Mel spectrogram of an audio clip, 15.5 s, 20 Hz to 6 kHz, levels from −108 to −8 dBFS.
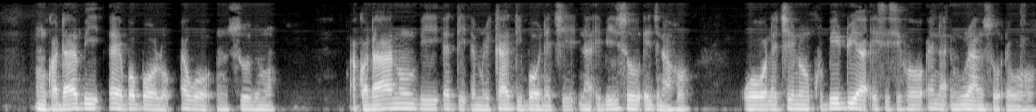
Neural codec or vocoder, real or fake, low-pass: none; real; 5.4 kHz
